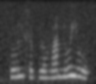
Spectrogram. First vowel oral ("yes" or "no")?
yes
